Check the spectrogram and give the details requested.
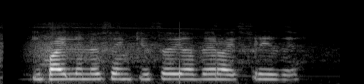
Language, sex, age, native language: Icelandic, male, 11, Icelandic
